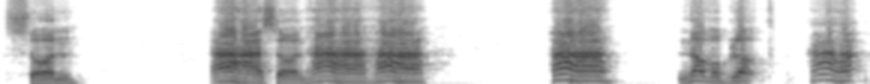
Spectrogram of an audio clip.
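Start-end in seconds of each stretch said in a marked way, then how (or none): 1.4-5.8 high, loud taunting laughter; mocking laugh. Real, not acted. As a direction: cackle at the miss. Mocks Son's blocked shot.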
